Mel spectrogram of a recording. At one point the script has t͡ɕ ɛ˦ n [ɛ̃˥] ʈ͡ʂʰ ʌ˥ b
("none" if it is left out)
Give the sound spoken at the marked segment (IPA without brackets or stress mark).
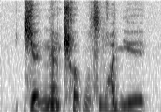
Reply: æ̃˥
